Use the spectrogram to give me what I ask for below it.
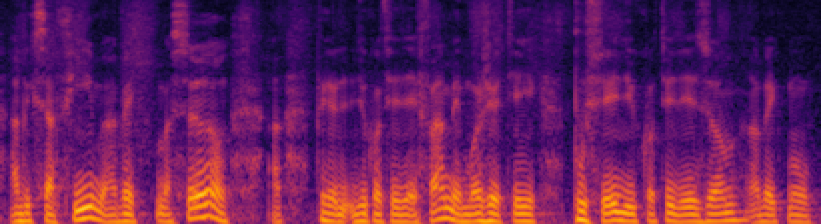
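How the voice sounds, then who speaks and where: An elderly French-born man in his 80s gives spoken personal testimony as a witness. His low voice is very dark and mellow, and he recounts events slowly and gravely. He is halting, pausing often and restarting sentences as he searches for words.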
